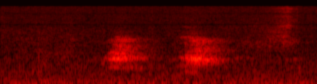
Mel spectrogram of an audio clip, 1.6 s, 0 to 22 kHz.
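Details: Silver toy poodle puppy, fluffy and toddling, gives two short, high yips about 0.4 seconds apart against a quiet background.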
